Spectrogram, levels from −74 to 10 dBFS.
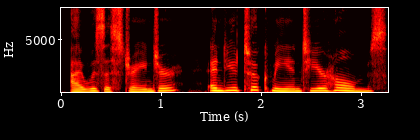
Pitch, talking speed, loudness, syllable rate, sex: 215 Hz, 200 wpm, -18 LUFS, 5.0 syllables/s, female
